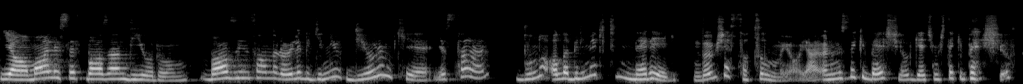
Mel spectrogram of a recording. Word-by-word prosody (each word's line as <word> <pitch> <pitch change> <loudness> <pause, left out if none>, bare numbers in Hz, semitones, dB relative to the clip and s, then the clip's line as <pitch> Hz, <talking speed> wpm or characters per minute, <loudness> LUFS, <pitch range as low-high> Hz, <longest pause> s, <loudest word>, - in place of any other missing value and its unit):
Ya, 230 -3 +7
maalesef 285 +2 +3
bazen 250 -1 +5
diyorum. 200 -3 -3
Bazı 270 +5 +4
insanlar 290 -1 -3
öyle 245 +3 +2
bir - - -1
giyiniyor 280 +9 -3
ki. 215 -2 -3
Diyorum 330 - 0
ki, 200 - -4
ya, 235 - -4
sen 320 - -3 0.3
bunu 250 - -2
alabilmek 270 - +1
için 320 - -3
nereye 235 -3 +4
gittin? 190 0 -13
Böyle 240 +5 +1
bir 330 - -7
şey 405 - -2
satılmıyor. 220 - -6
Yani, - - -5
önümüzdeki 275 +5 -2
5 265 +1 +1
yıl, 220 0 -5
geçmişteki 235 +4 -3
5 270 -1 -1
yıl 290 - -4
250 Hz, 175 wpm, -23 LUFS, 225-285 Hz, 0.3 s, Ya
